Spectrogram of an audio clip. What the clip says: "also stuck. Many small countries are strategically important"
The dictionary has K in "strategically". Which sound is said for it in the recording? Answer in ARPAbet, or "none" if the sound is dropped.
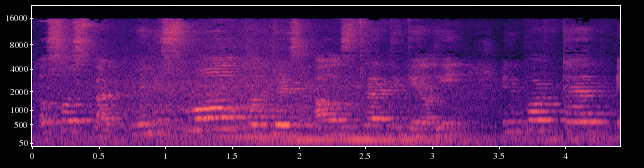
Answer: none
